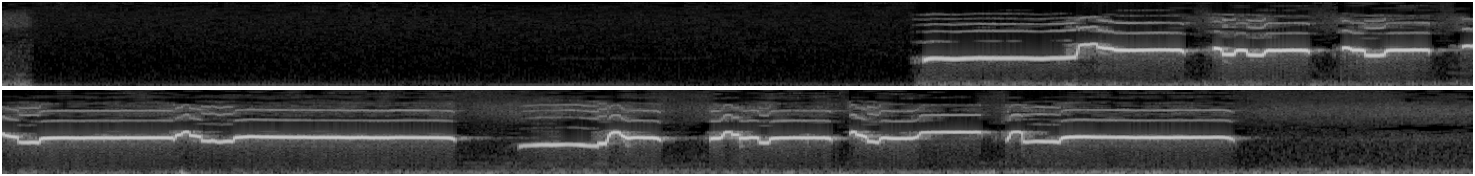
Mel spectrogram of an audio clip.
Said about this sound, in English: I believe it's an Indian snake pipe. It's shaped like a cobra's head. Very simply made, and very, very handy for calling up the spirits at night.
